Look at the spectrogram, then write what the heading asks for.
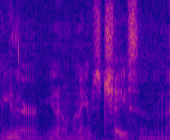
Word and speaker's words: Chason: you know my name's Chason and everyone called me chasson which is technically the proper pronunciation right cuz it's French but yeah um but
